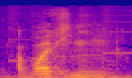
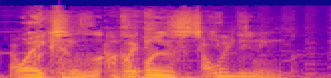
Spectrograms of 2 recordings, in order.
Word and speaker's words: Awakening: Link's Awakening, lo he dicho bien. – Sí, Awakening. – Awakening. – Efectivamente. Así está bien pronunciado.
